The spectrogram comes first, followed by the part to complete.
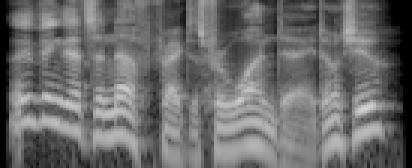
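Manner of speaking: lightly voiced father, a touch of forced cheer; chuckling father. A hint of father joking to daughter after the strike.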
